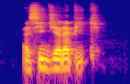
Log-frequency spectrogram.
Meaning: jalapic acid
- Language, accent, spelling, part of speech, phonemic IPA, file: French, France, acide jalapique, noun, /a.sid ʒa.la.pik/, LL-Q150 (fra)-acide jalapique.wav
